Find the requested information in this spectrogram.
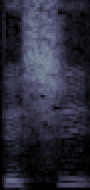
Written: Deshi

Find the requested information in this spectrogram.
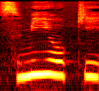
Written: Sumioki

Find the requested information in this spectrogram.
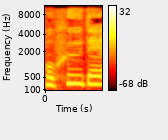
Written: Kofude

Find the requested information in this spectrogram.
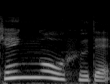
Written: Kengoufu

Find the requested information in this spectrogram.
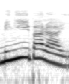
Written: Migibara

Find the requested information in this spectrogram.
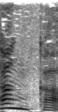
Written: Tanka

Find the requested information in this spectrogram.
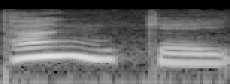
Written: Tankei

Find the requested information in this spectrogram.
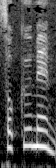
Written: Sokumen

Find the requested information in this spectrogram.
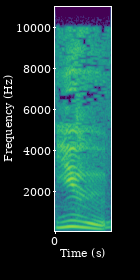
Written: Yuu

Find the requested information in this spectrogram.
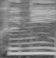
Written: Kuni

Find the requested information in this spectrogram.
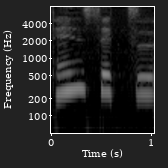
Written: Tensetsu

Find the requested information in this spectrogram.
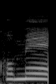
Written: Kome

